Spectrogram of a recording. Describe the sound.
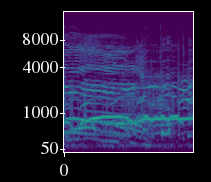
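A crowd cheers and whoops over a steady wash of applause, with many raised voices blending into a loud, continuous roar for about two seconds.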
